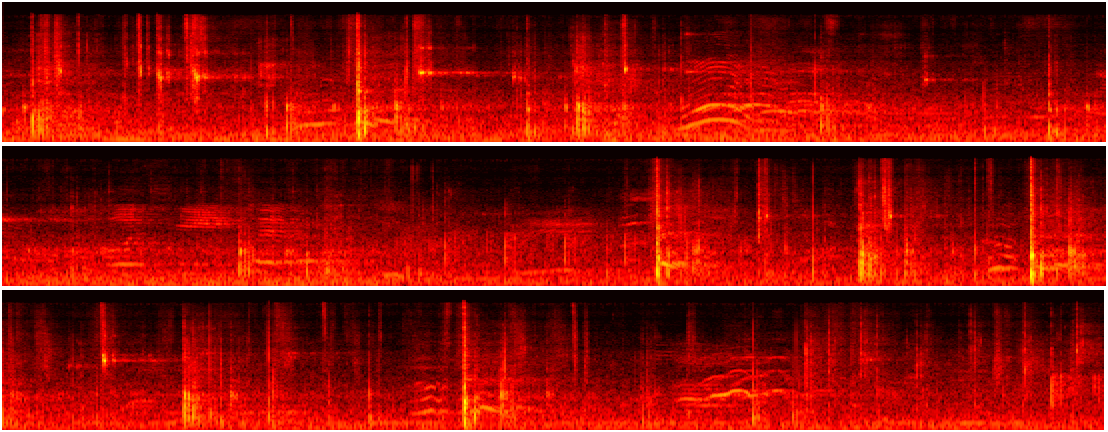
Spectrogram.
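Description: Tennis shoes squeak on the court.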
